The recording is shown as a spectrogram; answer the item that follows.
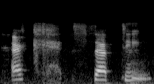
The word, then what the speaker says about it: accepting: this word right here when you have the two C's together sometimes they have two sounds and sometimes they have one sound with this one they have the two sounds so it's it's accepting so accepting perfect accepting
